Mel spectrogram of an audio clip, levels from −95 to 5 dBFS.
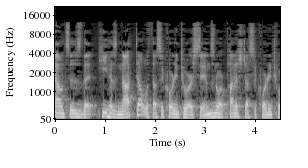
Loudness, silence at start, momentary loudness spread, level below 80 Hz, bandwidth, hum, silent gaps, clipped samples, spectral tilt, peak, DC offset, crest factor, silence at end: -17 LUFS; 0 s; 4 LU; -46 dBFS; 13 kHz; none; none; under 0.1%; -6 dB/octave; -2 dBFS; under 0.1%; 14 dB; 0 s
